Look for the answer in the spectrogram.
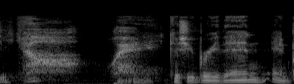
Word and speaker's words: Yahweh: Is Yahweh, and that it's YHWH, but it has no vowels, and that the proper way to pronounce it in Hebrew is Yah, you breathe in, and Way, you bring out. So it's Yahweh, and it's Yahweh.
